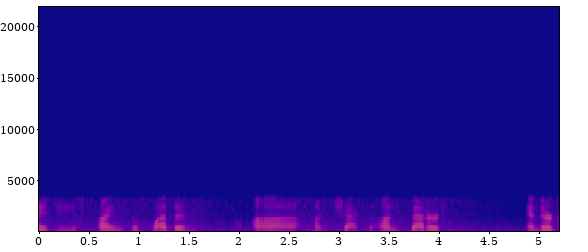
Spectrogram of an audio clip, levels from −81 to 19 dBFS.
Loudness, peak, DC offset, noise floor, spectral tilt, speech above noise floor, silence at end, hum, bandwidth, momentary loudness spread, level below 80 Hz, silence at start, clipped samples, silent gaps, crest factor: -45 LUFS; -26 dBFS; under 0.1%; -68 dBFS; -6.5 dB/octave; 25 dB; 0 s; none; 5.6 kHz; 21 LU; -82 dBFS; 0 s; under 0.1%; none; 20 dB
